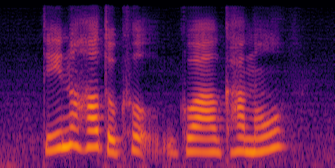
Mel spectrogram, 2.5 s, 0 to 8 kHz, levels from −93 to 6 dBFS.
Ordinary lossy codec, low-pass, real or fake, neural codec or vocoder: none; 7.2 kHz; fake; codec, 16 kHz, 0.3 kbps, FocalCodec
